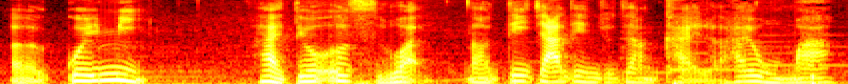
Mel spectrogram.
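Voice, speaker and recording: A woman's voice: on the low side, quick pace, vocal fry, music in the background. A woman in her thirties with a Taiwanese Mandarin accent, a guest chatting casually, talking freely and laughing easily. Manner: chatty, laughs often, acts out quoted people. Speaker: guest, bar owner. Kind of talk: casual storytelling chat.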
